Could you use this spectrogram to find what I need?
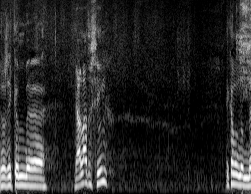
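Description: A man calls out loudly in long, drawn-out cries nearby, outdoors.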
